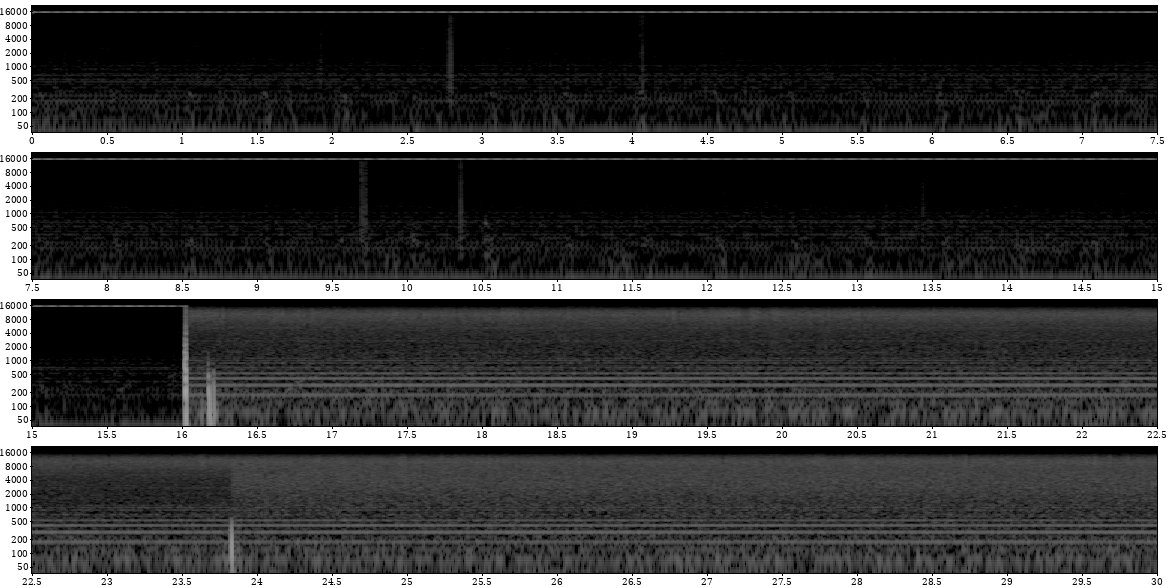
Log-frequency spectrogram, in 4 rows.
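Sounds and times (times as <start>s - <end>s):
electrical hum with hiss: 0.0s - 30.0s
tape playback click: 16.0s - 16.4s.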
